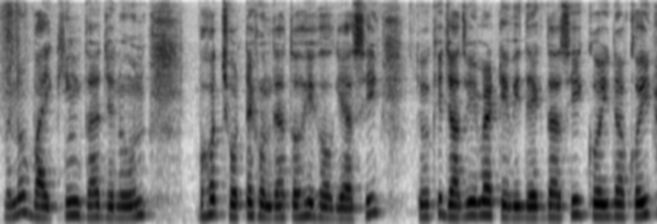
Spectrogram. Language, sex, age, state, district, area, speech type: Punjabi, male, 18-30, Punjab, Tarn Taran, rural, spontaneous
